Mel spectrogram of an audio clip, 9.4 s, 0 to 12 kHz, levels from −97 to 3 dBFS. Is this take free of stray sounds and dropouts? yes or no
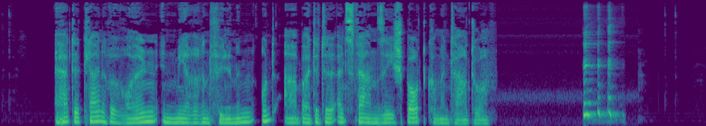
no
